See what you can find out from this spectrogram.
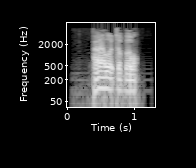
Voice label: "palatable", English; adjectives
